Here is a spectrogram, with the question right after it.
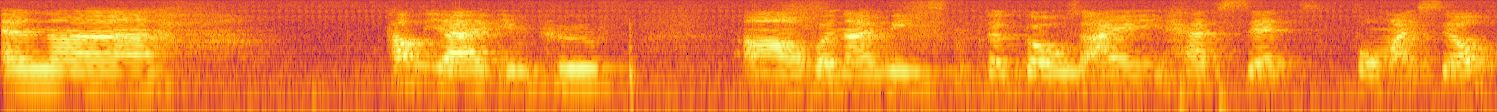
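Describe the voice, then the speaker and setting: Here a woman speaks at a medium pitch and a very slow pace. Audible room echo surrounds her voice. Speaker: English language student. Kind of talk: self-assessment presentation. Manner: halting, many fillers.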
